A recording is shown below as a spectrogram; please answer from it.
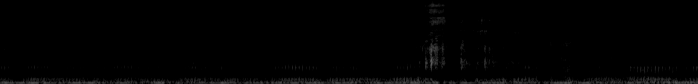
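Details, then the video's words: Persian kitten purring after its owner finally returned home, a continuous low rumbling purr with a brief brighter rustle midway. "飼い主がやっと帰ってきてぐる音が止まらない子猫🐱purling kitty"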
